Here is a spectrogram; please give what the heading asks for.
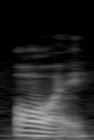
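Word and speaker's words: οι: Omicron, I add iota to it, and it becomes oi as in boil.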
